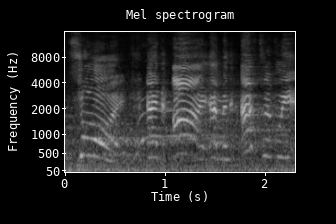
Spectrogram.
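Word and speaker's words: Tsui: That's T-S-U-I, pronounced Zoy.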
